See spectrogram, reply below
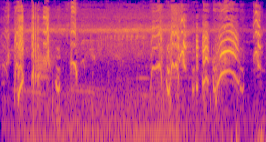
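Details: Parrot calling in a comic, chatty bout: scattered short chirps and sharp squeaks, then a run of arched, harmonic, whistled notes rising and falling, with brief quiet gaps between bursts.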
